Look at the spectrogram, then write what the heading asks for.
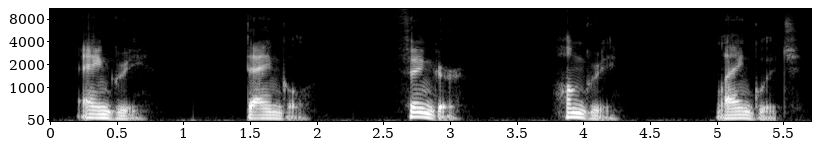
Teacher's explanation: In the following words, a G sound follows the NG sound.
